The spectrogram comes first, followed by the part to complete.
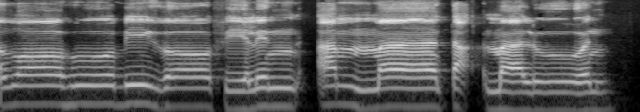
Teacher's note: Amma panjang 2 harokat.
